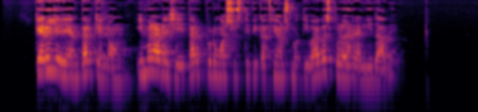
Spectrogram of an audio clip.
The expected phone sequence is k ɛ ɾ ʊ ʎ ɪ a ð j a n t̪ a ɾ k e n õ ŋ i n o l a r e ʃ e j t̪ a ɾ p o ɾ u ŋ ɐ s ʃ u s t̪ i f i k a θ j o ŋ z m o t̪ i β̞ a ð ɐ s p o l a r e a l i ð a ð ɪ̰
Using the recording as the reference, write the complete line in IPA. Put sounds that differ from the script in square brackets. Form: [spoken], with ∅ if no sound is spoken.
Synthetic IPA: k ɛ ɾ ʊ ʎ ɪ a ð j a n t̪ a ɾ k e n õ ŋ i [m] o l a r e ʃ e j t̪ a ɾ p o ɾ u ŋ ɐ s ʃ u s t̪ i f i k a θ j o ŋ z m o t̪ i β̞ a ð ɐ s p o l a r e a l i ð a ð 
